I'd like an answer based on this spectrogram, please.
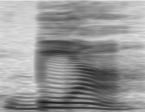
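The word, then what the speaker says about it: bien: for example B आई ई एन इसको पढ़ेंगे बिया बया मीस होता है वेल टी आई ई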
